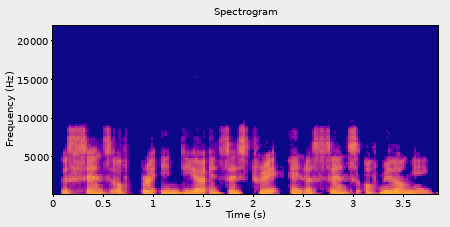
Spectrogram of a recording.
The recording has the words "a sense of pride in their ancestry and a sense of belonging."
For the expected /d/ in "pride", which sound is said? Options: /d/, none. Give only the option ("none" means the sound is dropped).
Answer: none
